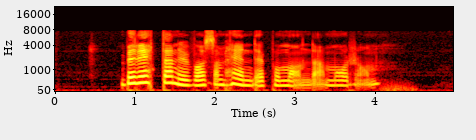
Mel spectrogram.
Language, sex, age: Swedish, female, 49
